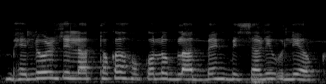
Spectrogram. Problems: none marked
